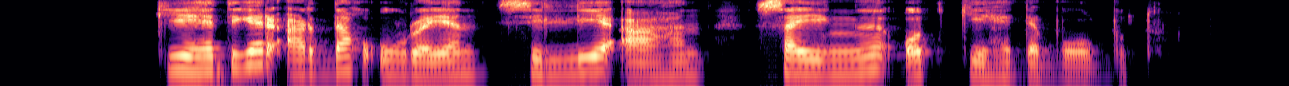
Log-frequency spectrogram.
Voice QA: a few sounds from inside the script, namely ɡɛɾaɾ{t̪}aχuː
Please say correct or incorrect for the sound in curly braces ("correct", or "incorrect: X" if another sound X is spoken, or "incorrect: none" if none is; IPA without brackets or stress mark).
incorrect: d̪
